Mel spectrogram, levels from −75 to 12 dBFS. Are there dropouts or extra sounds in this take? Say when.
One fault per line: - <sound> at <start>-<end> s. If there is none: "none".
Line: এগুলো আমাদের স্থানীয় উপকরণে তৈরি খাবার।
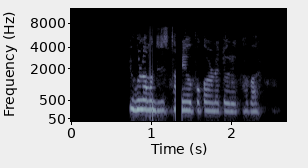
- dropout at 1.3-1.4 s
